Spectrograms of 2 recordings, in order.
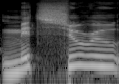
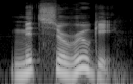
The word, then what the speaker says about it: Mitsurugi: card is tributed you can Target a uh mitsuru okay I'm just going to have to sit down and look at this mitsurugi there we go I have now mastered the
